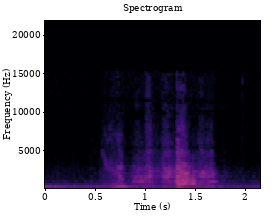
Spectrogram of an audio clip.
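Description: Mostly quiet room with faint handling noise from hands on the guitar's string and bridge pin, including a soft brief rub about a second and a half in.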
